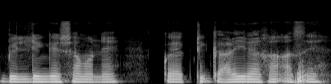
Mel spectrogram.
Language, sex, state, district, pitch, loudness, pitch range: Bengali, male, Assam, Hailakandi, 125 Hz, -18 LUFS, 120-125 Hz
